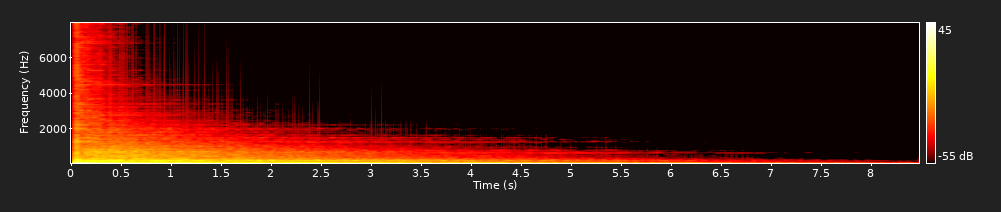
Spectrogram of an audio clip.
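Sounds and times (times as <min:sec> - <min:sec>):
low cinematic hits: 0:00.0 - 0:05.4.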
